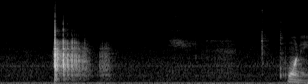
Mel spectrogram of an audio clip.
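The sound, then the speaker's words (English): Dice land with a sharp clack and rattle briefly before settling, followed by a single faint tick a moment later. The dice are rolled for a dexterity check in a tabletop game. A voice starts speaking right at the end. “All right, so just go ahead and give me a roll for dexterity for avoiding any gunfire while you're getting back to Zapper.”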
